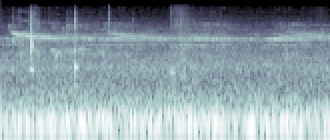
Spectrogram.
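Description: Quiet woodland background: a steady low rumble, with a faint, thin, high bird call that slides slightly down in pitch, heard twice.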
